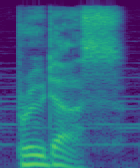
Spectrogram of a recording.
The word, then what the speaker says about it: Bryde's: The sound was probably produced by Bryde's whales, pronounced "Broo-dus".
